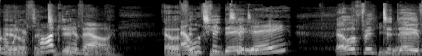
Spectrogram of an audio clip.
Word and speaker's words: Elephantidae: And both involve members of the Elephantidae family.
